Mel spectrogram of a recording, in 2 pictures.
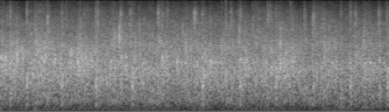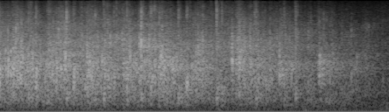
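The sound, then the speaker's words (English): An audience at a church worship service applauds steadily to welcome a child into the communion of saints, a dense wash of many clapping hands that holds strong for several seconds before tapering off toward the end. No one speaks over it. “With applause, let us welcome”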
